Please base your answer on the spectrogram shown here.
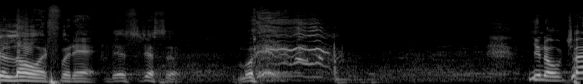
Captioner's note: laughs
